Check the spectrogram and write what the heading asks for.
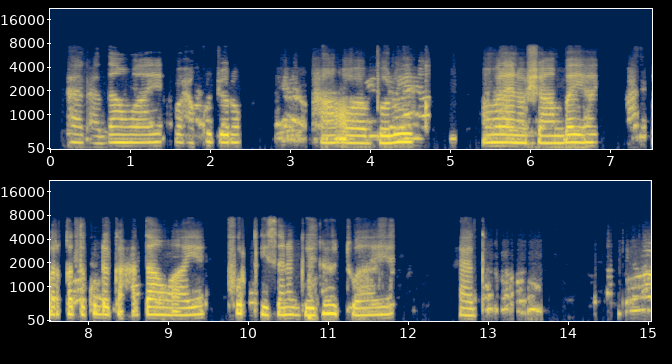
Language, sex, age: Somali, male, 18-24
